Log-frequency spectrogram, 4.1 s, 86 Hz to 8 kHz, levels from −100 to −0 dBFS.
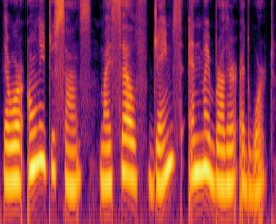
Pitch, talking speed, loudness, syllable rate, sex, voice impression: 225 Hz, 160 wpm, -15 LUFS, 4.8 syllables/s, female, very feminine, slightly young, very thin, slightly tensed, weak, slightly dark, soft, slightly muffled, fluent, slightly raspy, cute, intellectual, very refreshing, sincere, calm, very friendly, reassuring, unique, very elegant, slightly wild, sweet, slightly lively, kind, modest, light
